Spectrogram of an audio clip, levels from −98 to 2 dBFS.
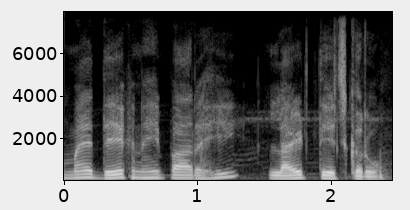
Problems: low volume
